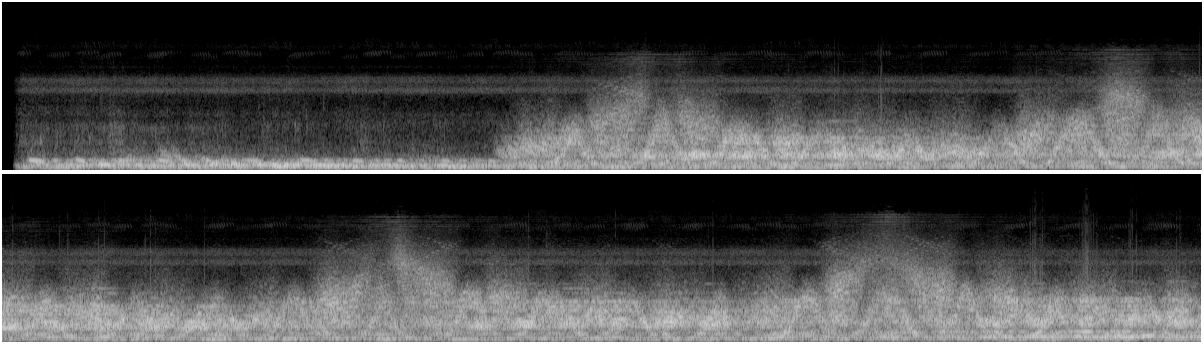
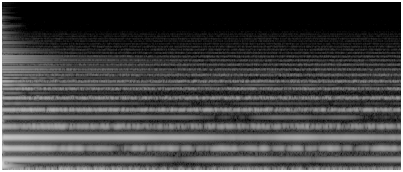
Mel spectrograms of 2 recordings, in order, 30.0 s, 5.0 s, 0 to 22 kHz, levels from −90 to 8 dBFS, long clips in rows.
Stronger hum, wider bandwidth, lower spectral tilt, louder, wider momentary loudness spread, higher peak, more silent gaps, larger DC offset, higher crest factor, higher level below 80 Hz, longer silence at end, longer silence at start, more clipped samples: neither; second, 7.2 kHz vs 13 kHz; first, -10 dB/octave vs -4 dB/octave; first, -19 LUFS vs -24 LUFS; second, 8 LU vs 11 LU; about the same, -2 dBFS vs 0 dBFS; neither; neither; second, 16 dB vs 22 dB; about the same, -34 dBFS vs -38 dBFS; about the same, 0 s vs 0 s; first, 0.15 s vs 0 s; neither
